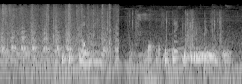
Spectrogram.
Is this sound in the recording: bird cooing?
yes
